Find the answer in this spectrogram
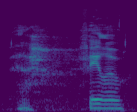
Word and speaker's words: phthalo: how you say it the pH I know is could be an F so it always trips me out when I try to read those um consonants together okay I'm just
